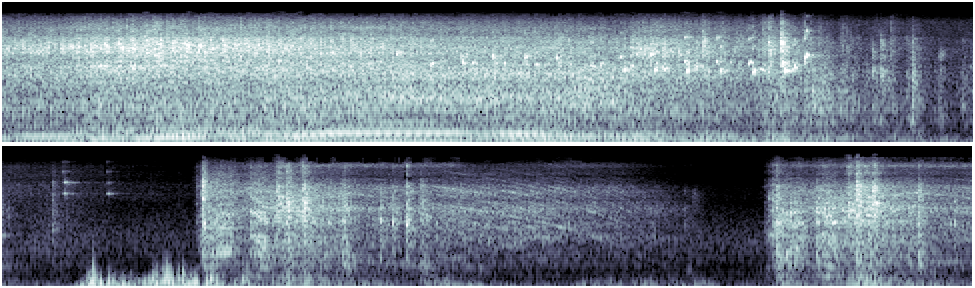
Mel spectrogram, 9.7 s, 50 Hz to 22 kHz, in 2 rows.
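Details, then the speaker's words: 1988 first-gen Toyota 4Runner, cold: it cranks and catches, then stumbles with uneven, lumpy pulses and won't settle to a steady idle. Hard starting and rough running; owner suspects the cold start injector. "Well, still kind of runs like crap, so we're gonna work on that and get her where she fires up and idles."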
